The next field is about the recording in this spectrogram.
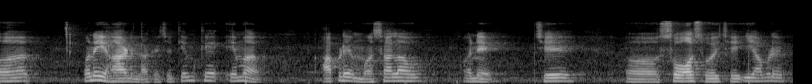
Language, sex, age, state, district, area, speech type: Gujarati, male, 18-30, Gujarat, Surat, rural, spontaneous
